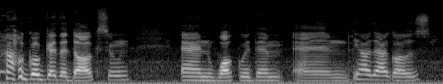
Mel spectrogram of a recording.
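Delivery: ordinary talk, nothing marked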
